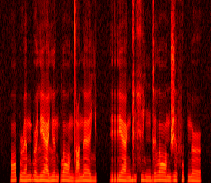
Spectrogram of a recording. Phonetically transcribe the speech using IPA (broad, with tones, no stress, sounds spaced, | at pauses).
ɔ˨˥ p ɹ ɛ˨˥ m b ə˞˥˨ lʲ æː˥˨ lʲ ɔ˥˨ n p l ɔː˥˨ n d ɑː˨˥ n ɛː˥˨ ʎ | rʲ æː˥˨ ŋ ɡ i˥˨ x i˥˨ ʎ ŋ ɡ ɪ˨˥ l ɔː˥˨ n ʒ ɪ˥˨ f ʊ˥˨ p n ə˞˥˨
